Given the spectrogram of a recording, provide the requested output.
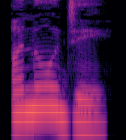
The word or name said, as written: ಅಣ್ಣಾಜಿ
